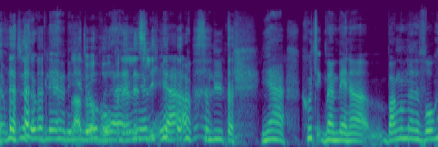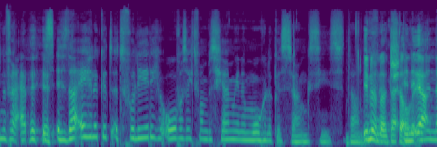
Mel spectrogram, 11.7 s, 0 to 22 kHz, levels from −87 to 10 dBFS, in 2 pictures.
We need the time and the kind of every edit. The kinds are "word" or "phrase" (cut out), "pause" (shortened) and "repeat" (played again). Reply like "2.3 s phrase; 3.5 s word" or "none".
none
